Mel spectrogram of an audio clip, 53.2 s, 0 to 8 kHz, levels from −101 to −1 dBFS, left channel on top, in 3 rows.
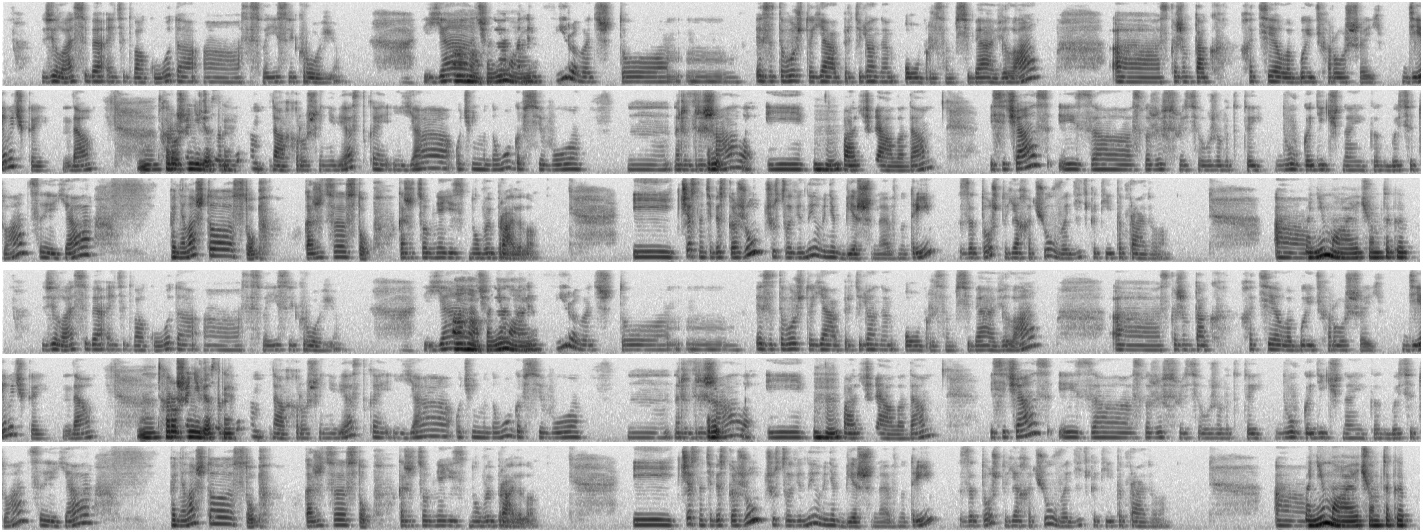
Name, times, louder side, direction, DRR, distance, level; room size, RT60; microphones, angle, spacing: voice 1, 0.1-4.3 4.6-6.6 6.9-17.2 17.5-20.5 20.8-27.8 28.3-38.9 39.3-42.2 42.6-47.1 47.4-50.1 50.6-52.2, left 3 dB, 30° left, 0.7 m, -29 dB
voice 2, 5.6-6.7 19.4-20.6 26.6-26.7 27.9-28.2 51.8-53.0, right 3 dB, 40° right, 0.5 m, -16 dB
6.4 x 2.8 x 2.6 m
head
